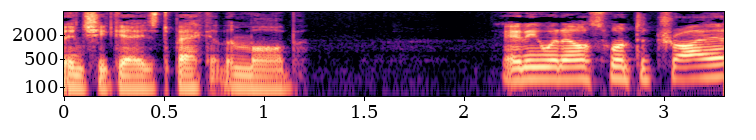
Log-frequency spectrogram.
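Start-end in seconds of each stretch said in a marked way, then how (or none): 2.2-3.3 loud, high, challenging call. She turns from her companion to address the mob, loudly. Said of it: "she said loudly".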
